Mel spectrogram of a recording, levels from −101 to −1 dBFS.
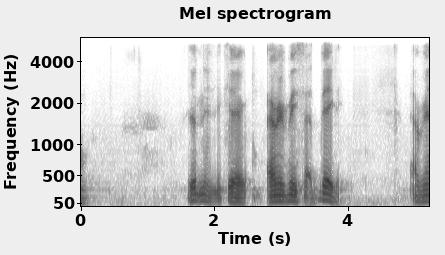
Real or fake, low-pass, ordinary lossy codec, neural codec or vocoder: fake; 5.4 kHz; none; codec, 16 kHz, 2 kbps, X-Codec, HuBERT features, trained on LibriSpeech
